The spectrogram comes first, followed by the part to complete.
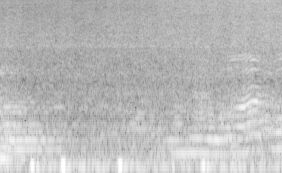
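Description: A man's singing voice holds the word "mưa" briefly and breaks off, while acoustic guitar accompaniment plays on with a few low beats in the first second. A voice rises near the end. The singer has stumbled over the lyrics.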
